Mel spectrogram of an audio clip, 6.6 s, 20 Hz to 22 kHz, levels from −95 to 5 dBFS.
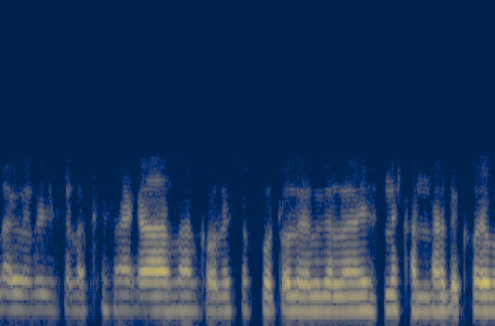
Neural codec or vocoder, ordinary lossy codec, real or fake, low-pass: codec, 16 kHz, 4 kbps, FunCodec, trained on Chinese and English, 50 frames a second; Opus, 32 kbps; fake; 3.6 kHz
